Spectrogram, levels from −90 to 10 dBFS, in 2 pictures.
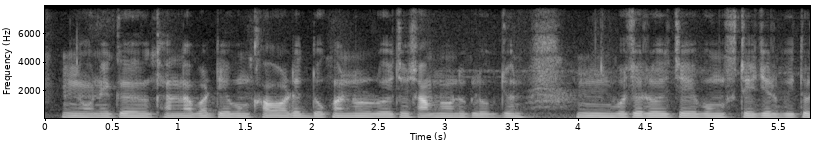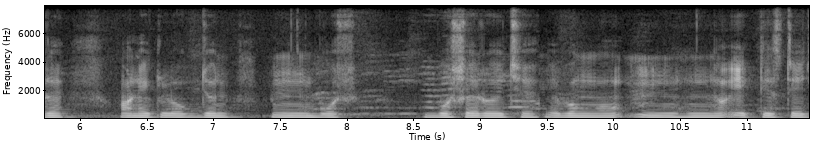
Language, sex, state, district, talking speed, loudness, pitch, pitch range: Bengali, male, West Bengal, Jhargram, 155 wpm, -21 LUFS, 130 Hz, 125-130 Hz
